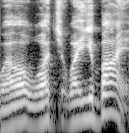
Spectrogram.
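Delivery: put-on elderly man character voice. Voicing an old man asking a player about pots: voicing an old man. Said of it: "an old man kinda comes down the stairs".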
